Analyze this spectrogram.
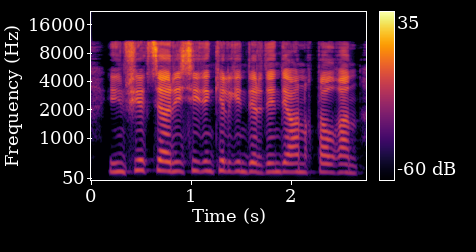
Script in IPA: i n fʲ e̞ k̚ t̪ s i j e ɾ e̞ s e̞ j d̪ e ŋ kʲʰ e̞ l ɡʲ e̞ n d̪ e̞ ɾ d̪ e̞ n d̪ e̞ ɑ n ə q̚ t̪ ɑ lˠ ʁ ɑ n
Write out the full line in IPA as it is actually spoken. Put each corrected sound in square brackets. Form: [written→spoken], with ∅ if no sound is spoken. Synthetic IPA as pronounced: i n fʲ e̞ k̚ t̪ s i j [e→a] ɾ e̞ s e̞ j d̪ e ŋ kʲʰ e̞ l ɡʲ e̞ n d̪ e̞ ɾ d̪ e̞ n d̪ e̞ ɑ n ə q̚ t̪ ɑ lˠ ʁ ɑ n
